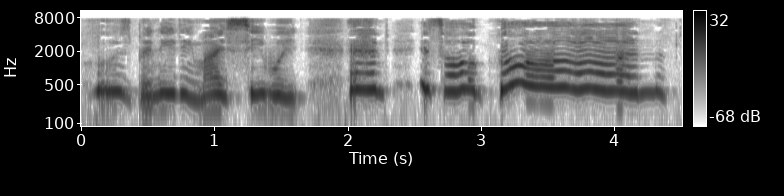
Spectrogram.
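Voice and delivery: put-on very high baby crocodile, wailing at the end; tiny little voice. A narrator's reading. Baby crocodile finds seaweed gone, tiny high wail. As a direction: squeak it, drawing out the final wail. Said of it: "a tiny little voice say".

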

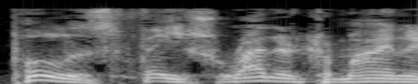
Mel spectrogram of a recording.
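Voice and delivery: ordinary delivery

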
